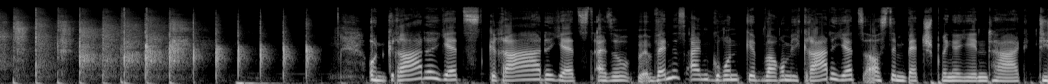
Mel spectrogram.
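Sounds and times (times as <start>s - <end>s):
hand clapping: 0.0s - 3.3s
speech: 3.7s - 10.4s.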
